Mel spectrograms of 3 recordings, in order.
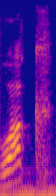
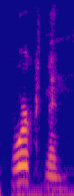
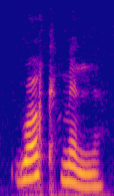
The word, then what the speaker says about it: Workman: the word Workman okay instead of walk okay curve the the tongue up for the r and it's an e sound were Workman Workman very nice uh next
